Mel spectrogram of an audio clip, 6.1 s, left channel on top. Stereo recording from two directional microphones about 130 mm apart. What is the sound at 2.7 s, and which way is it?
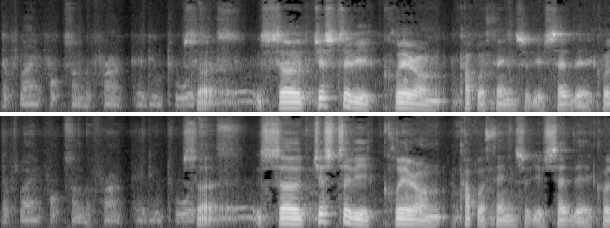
Speech, 35° right (ahead or behind).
